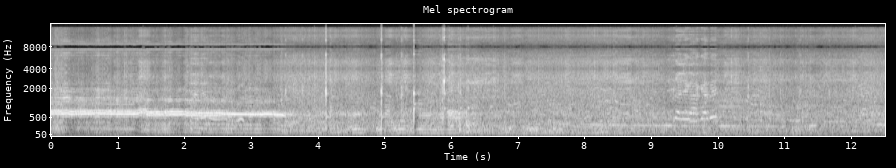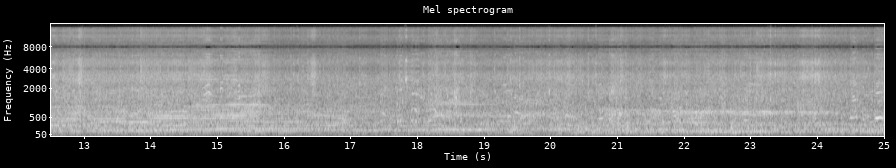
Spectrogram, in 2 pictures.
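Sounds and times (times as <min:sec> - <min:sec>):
distant speedboat engines droning: 0:00.0 - 0:25.0.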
